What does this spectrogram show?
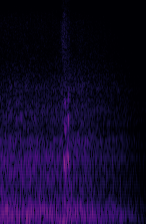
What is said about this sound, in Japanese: あ、車来たので失礼します。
